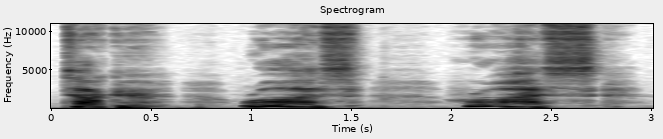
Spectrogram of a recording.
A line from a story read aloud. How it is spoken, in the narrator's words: she cried into his shoulder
